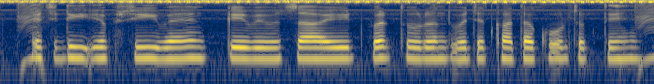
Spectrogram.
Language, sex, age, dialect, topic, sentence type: Hindi, female, 25-30, Kanauji Braj Bhasha, banking, statement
